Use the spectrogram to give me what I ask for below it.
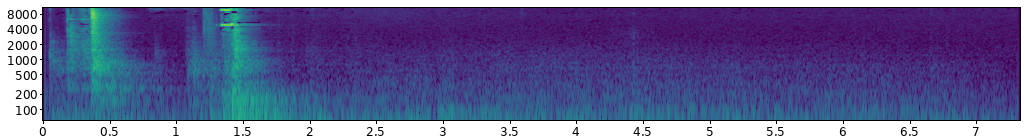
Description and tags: Iron door2 O
opening, iron, door, closing, open, close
